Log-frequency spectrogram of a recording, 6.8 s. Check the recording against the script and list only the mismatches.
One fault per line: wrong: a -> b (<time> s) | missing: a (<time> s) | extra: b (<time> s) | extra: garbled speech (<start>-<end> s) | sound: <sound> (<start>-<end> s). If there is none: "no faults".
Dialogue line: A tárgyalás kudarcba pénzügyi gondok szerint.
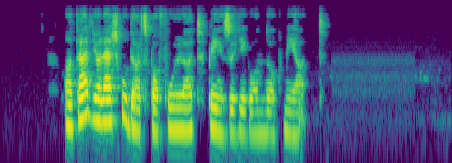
extra: fulladt (2.4 s)
wrong: szerint -> miatt (4.2 s)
